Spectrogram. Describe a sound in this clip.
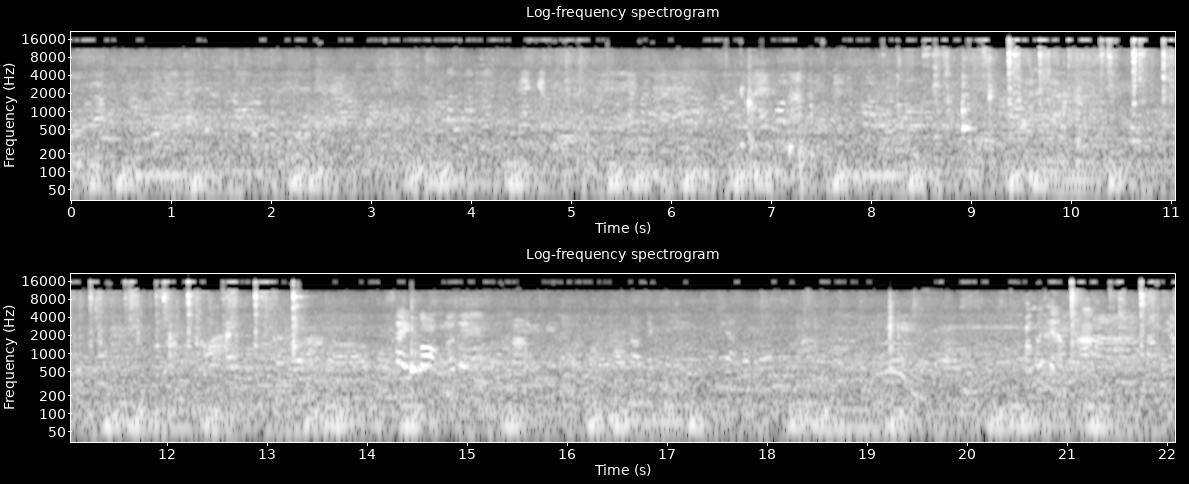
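A pestle pounds and clatters in a mortar.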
